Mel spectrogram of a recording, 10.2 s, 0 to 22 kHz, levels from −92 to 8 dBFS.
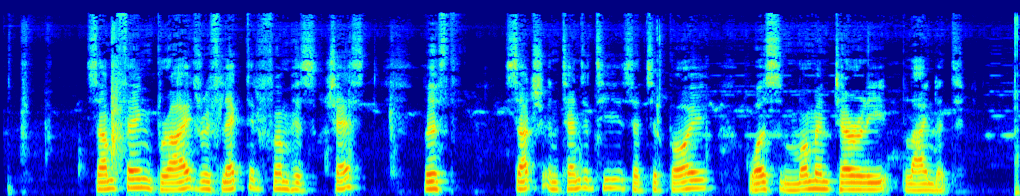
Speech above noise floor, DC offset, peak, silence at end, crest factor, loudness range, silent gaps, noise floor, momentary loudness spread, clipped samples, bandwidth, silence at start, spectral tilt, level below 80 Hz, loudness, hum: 39 dB; under 0.1%; -2 dBFS; 0 s; 18 dB; 4 LU; none; -58 dBFS; 11 LU; under 0.1%; 17 kHz; 0.2 s; -6 dB/octave; -56 dBFS; -20 LUFS; none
